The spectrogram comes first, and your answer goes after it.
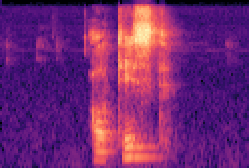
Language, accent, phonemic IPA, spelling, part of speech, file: German, Austria, /aʊ̯ˈtɪst/, Autist, noun, De-at-Autist.ogg
- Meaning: autist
